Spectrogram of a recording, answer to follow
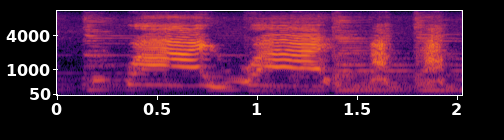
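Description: A man singing loudly and nasally over a strummed acoustic guitar: two long, high, wavering cries that slide downward, then a run of quick laughing bursts, about four a second.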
